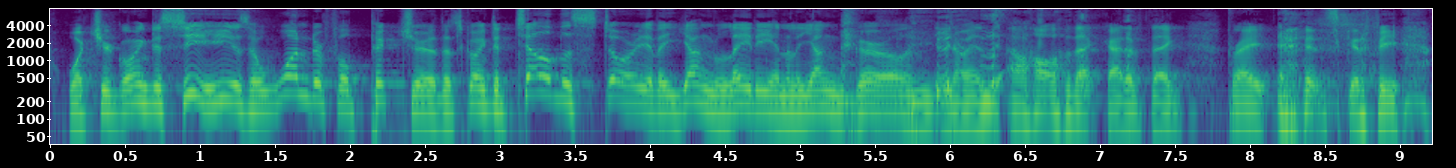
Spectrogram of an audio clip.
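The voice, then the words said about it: Put-on mid-Atlantic accent, announcer style. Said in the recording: “I just put on my mid-Atlantic accent for you there.”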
